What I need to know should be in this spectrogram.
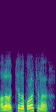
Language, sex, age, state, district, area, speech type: Bengali, male, 45-60, West Bengal, Howrah, urban, conversation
